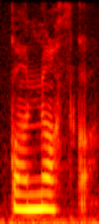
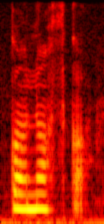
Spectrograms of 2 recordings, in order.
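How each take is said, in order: First: The z is pronounced as a th sound. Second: The same.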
